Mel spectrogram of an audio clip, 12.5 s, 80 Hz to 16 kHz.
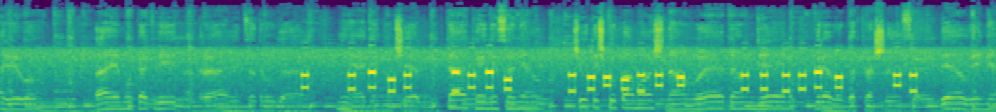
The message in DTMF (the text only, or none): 9 6C19 A9C4 35043#0 6636C8 #3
